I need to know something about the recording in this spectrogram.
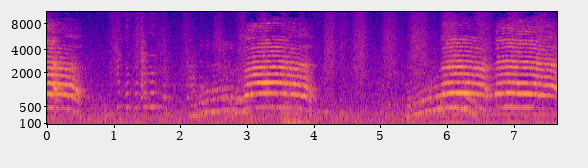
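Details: On a goat farm in Himi, Japan, on 9 March 2019, a young mixed-breed mother goat keeps watch over her newborn kid. Drawn-out, quavering bleats come in three bouts spaced a few seconds apart, with quiet room noise between them.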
